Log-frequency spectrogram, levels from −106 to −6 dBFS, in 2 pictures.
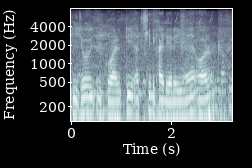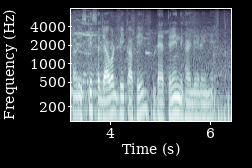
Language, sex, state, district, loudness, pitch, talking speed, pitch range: Hindi, male, Chandigarh, Chandigarh, -18 LUFS, 130 Hz, 160 wpm, 120-145 Hz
